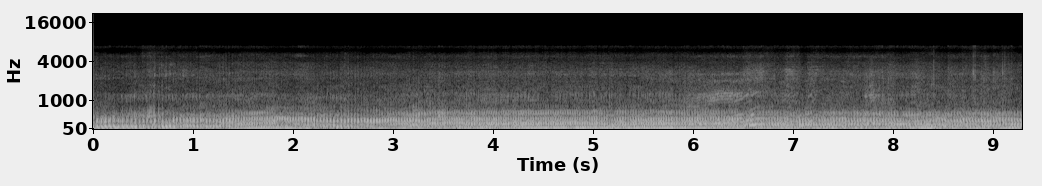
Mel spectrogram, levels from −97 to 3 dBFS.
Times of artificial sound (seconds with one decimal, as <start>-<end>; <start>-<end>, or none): 0.0-3.8; 5.5-6.9; 7.7-9.3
